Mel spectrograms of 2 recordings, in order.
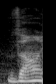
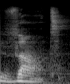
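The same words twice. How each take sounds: First: The word ends without a T sound. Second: The word ends with a clear T sound. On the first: It means wine. The speaker calls it wrong. "Don't say vingt. vingt, it's wine" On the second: It means twenty. The speaker calls it right. "you say the T at the end"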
